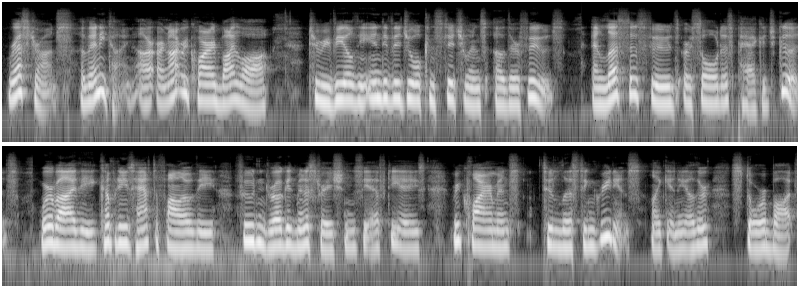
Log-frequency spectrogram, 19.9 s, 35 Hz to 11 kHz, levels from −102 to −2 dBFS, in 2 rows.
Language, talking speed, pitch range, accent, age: English, 140 wpm, 160-215 Hz, American, 60-79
